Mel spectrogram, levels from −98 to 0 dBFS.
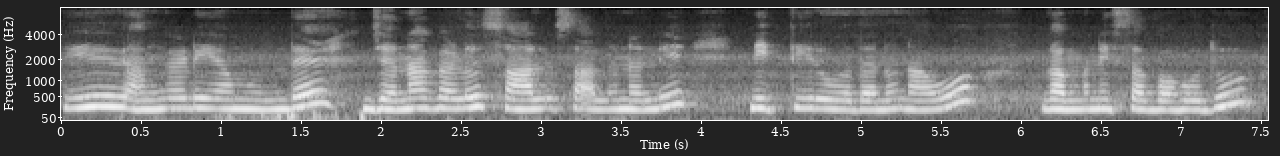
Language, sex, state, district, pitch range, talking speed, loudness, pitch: Kannada, female, Karnataka, Bangalore, 210-250 Hz, 70 wpm, -14 LUFS, 220 Hz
